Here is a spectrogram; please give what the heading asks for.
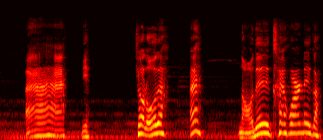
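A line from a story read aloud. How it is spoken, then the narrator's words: Shouting. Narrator (Chinese): 我就喊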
